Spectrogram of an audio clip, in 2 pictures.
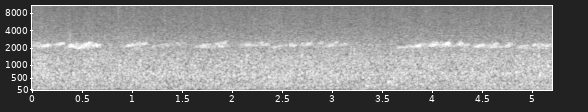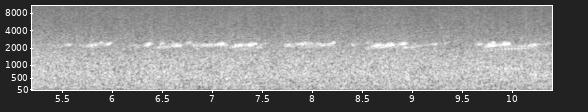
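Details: Forest river with frogs: short bursts of rapid, high-pitched pulsed trilling repeat every second or two with small gaps, set against the constant hiss of running water.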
